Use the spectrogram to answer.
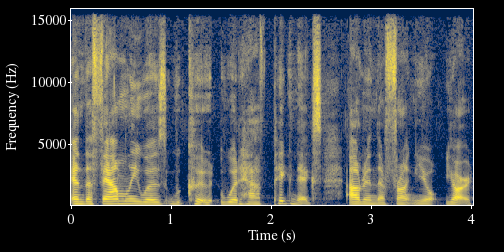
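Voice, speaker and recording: A woman with a Southeast Asian accent speaks at a medium pitch in a very clean recording with a silent background. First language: Hmong. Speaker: school district superintendent. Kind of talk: interview. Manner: halting.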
